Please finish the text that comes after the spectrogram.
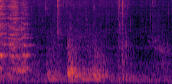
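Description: A spoon stirs chilli powder into a pot of toor dal rasam, giving soft scraping and clinking with a faint bubbling sizzle; the sounds come close but quiet and arrive in uneven strokes.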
